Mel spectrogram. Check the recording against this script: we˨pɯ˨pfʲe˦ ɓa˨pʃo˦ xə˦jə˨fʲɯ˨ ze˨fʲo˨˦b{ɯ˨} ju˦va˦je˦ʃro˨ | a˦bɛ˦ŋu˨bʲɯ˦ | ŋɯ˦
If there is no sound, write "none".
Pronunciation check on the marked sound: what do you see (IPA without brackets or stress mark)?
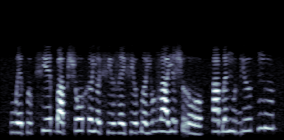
ə˨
